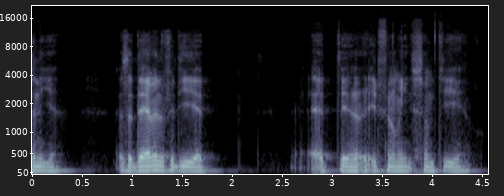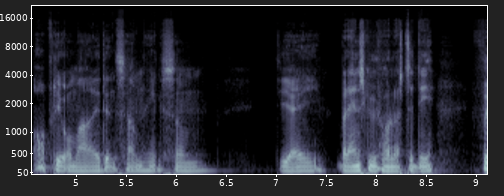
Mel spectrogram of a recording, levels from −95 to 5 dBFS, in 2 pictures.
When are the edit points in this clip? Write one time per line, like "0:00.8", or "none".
0:07.5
